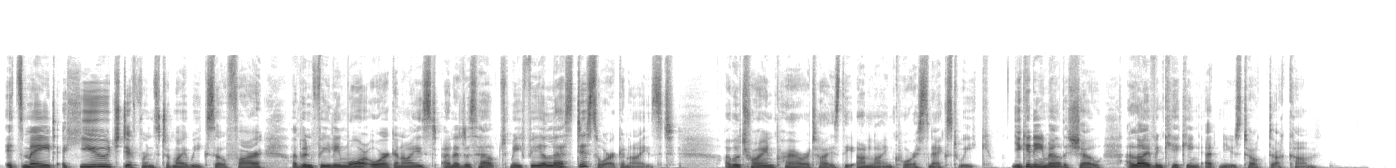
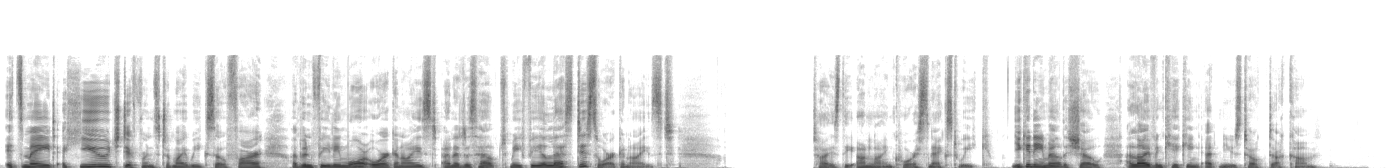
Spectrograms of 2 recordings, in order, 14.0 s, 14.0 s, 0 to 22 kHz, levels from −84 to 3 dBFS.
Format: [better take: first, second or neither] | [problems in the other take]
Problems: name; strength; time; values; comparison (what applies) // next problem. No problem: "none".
first | audio cutting out; at 7.5 s for 1 s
